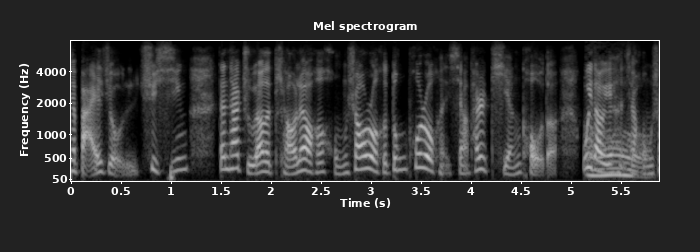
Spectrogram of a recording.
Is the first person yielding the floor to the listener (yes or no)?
no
